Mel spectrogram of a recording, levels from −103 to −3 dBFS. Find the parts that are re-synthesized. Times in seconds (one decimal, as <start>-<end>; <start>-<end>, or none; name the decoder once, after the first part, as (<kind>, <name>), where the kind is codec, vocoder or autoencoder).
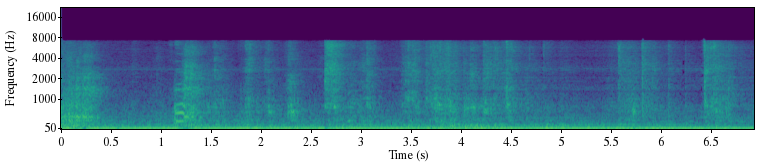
3.7-6.9 (codec, SNAC)

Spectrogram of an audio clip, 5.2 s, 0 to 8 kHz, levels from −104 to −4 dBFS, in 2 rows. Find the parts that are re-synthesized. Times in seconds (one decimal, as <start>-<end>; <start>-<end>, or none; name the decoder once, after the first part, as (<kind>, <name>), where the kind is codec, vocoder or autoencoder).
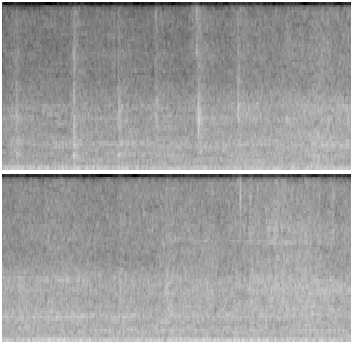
0.0-2.0 (codec, SNAC)

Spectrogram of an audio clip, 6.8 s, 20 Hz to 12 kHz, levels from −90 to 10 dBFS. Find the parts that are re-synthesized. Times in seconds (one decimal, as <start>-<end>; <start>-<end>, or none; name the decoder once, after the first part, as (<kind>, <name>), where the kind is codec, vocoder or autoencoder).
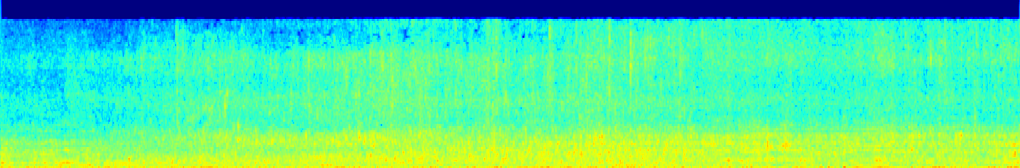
0.0-0.6 (codec, SNAC); 4.7-6.0

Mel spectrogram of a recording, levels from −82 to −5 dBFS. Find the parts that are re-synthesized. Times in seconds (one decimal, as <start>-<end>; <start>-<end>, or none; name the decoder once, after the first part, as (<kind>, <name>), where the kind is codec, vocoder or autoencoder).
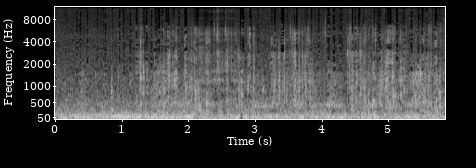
2.1-2.7 (codec, SNAC)

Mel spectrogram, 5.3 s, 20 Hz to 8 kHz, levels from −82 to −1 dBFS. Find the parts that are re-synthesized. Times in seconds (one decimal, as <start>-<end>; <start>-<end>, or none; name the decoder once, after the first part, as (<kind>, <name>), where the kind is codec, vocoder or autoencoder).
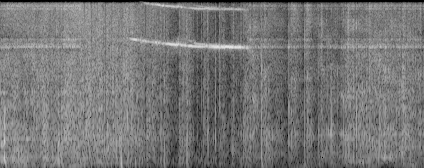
0.0-1.0 (codec, SNAC); 3.1-5.3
